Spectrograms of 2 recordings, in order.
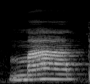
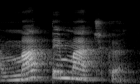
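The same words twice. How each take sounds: First: MA - TE - MÁ - TI - CA, spaced beats; teacher sounding out MA-TE-MÁ-TI-CA; split into syllables. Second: Said in the usual way. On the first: Shown as a demonstration. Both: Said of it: "Assim que divide a palavra".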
